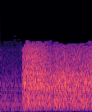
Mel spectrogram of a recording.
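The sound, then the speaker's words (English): Decompression on the US Navy submarine Sea Lion as the top bridge hatch closes before a dive: a sudden loud rushing hiss that starts abruptly and holds steady. “That sound you just heard was the decompression.”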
